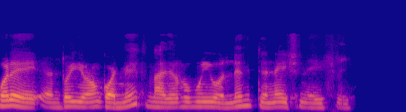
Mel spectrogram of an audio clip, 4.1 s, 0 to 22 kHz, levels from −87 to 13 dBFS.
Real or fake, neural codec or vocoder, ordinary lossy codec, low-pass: fake; codec, 16 kHz, 2 kbps, X-Codec, HuBERT features, trained on balanced general audio; AAC, 32 kbps; 7.2 kHz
